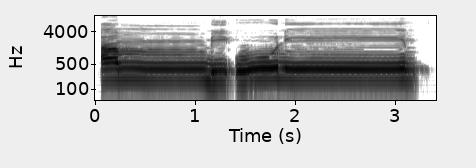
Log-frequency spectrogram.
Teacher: اس نون کی آواز کو میم کی آواز میں بدل کر پڑھیں گے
